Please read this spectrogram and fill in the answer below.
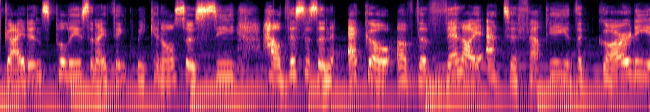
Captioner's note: non-English language spoken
